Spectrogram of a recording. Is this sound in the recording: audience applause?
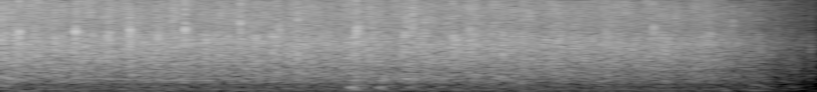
yes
